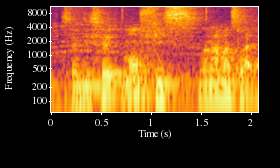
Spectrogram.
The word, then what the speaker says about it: fils: Y aquí es importante de no pronunciar la L. Se dice mon fils, no nada más la S al final. Mon fils.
